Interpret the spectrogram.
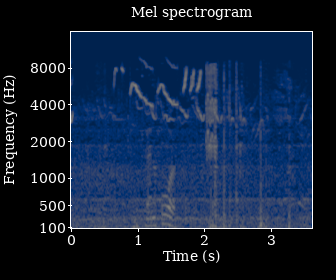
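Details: Towa towa singing at a bird whistling competition in New Amsterdam, Berbice, Guyana, 2023: bright high whistled slurs rising and falling in quick succession, broken by sharp broadband clicks, with human voices murmuring beneath.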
